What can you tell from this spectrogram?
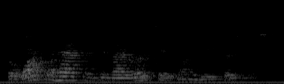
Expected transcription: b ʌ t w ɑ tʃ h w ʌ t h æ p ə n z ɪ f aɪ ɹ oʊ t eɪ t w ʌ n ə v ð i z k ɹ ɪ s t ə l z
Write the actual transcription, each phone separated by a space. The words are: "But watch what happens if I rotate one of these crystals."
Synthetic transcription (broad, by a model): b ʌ t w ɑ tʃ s w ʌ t h æ p ə n z ɪ f aɪ ɹ oʊ t eɪ t w ʌ n ə v ð i z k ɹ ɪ s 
